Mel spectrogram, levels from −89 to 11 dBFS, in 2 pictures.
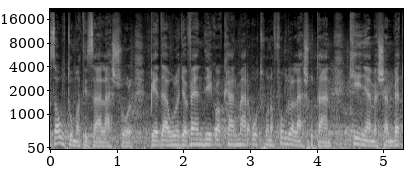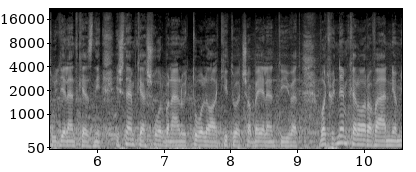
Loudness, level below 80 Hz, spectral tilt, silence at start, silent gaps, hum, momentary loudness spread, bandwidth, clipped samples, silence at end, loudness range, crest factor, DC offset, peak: -17 LUFS; -32 dBFS; -5 dB/octave; 0 s; none; none; 4 LU; over 20 kHz; under 0.1%; 0 s; 1 LU; 14 dB; under 0.1%; -2 dBFS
